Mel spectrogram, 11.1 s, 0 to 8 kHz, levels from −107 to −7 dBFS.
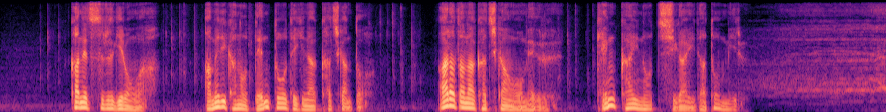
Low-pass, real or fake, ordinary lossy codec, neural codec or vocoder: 7.2 kHz; fake; none; vocoder, 22.05 kHz, 80 mel bands, WaveNeXt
